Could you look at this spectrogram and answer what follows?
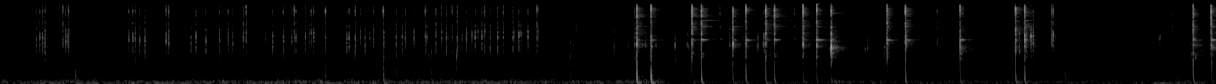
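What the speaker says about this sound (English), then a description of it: "clickers over here on top. Super satisfying to click." A fidget toy's clicker pressed over and over, giving sharp, crisp clicks in irregular bursts that are close and fairly loud, with no voices.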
